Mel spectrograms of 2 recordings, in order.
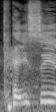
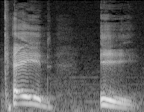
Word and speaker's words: Casey: Is it Coach Dwane Casey or is it Coach Dwane Cade E? No, I don't know that second name.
